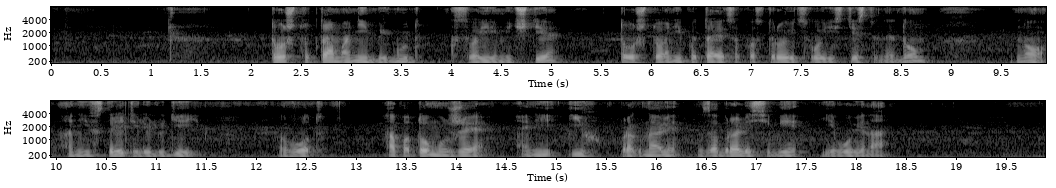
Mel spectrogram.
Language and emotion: Russian, neutral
